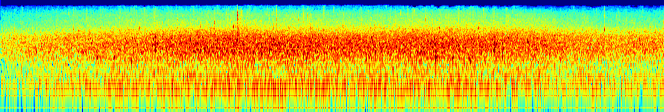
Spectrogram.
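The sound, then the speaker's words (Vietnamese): Steady rain pours down without pause, a dense, even hiss of drops striking a surface, with no voices and no change in intensity throughout. “Chẳng may, miếng lót bị nước mưa thấm vào và nó rách tơi tả, thế là chân chị bị ướt sũng.”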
